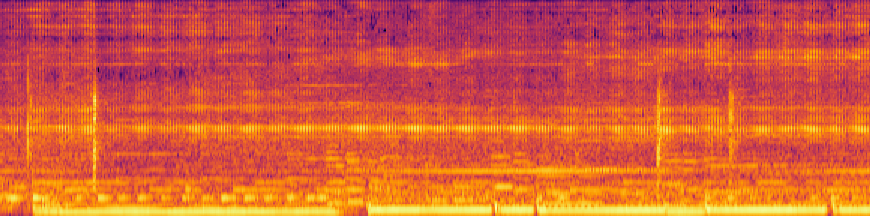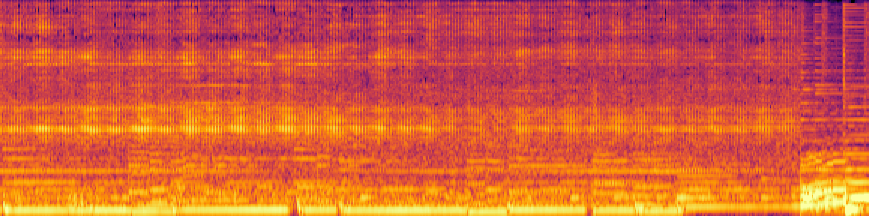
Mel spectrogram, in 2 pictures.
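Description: Background music with a changing bass line, over a steady high ringing tone from a small electromagnetic bell: the hammer buzzing rapidly against a brass gong while the circuit is switched on.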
